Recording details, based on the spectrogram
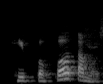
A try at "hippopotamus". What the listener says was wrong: You are right.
